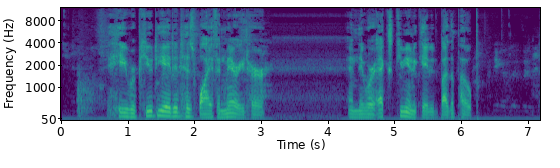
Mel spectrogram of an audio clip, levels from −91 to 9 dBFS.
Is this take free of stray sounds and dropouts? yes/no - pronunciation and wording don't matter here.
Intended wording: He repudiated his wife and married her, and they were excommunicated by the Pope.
yes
